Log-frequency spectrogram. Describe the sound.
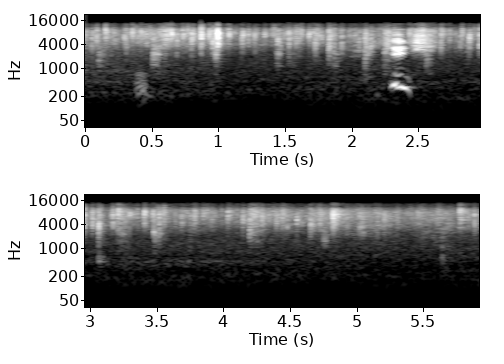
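Steady rain patters and hisses outside during a mail run in northern Louisiana, a dense, continuous wash of drops, with a person's brief startled exclamations breaking in partway through.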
